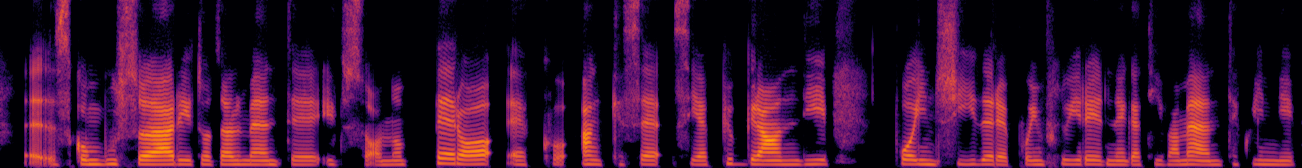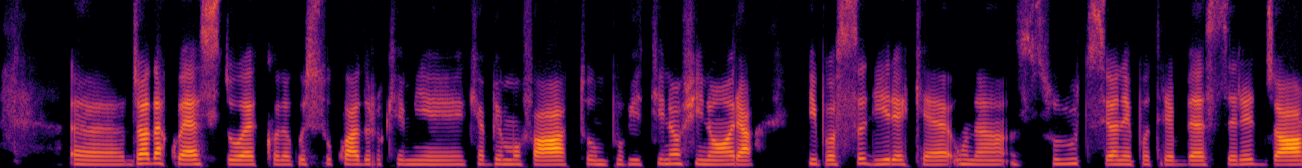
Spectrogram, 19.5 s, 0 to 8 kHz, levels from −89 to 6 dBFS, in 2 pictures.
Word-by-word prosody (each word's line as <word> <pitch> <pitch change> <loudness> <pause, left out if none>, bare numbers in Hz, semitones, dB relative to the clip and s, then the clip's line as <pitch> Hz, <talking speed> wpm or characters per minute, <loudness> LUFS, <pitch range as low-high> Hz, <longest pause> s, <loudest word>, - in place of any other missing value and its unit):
ehm, - - -2
scombussolargli 200 -1 +4
totalmente 190 -1 -2
il 195 -2 -9
sonno, 185 +1 -5 0.2
però 215 -4 +4
ecco, 190 -2 -8
anche 200 -2 +1
se 195 0 -2
si - - -8
è 185 - 0
più 225 -3 -10
grandi 195 0 +3 0.5
può 210 -1 -1
incidere, 195 -1 -3
può 190 - -11
influire 200 +1 -4
negativamente. 185 0 -1
Quindi, 190 -2 -10 0.6
ehm, 190 -2 -3
già 225 +5 +6
da 240 0 +6
questo, 205 -1 +2
ecco 195 0 0
da 195 - -5
questo 210 +2 -8
quadro 205 0 +1
che 205 0 -11
mi 195 0 -6
che 205 - -10
abbiamo 205 0 -6
fatto 190 +1 +6
un 195 - -8
pochettino 205 +3 -6
finora, 195 -2 +2 0.4
ti 220 - -3
posso 200 +3 -3
dire 205 -1 -1
che 190 0 -1
una 195 -1 -4
soluzione 205 0 -4
potrebbe 190 -1 -5
essere 200 +3 -2
già 190 +1 +9
195 Hz, 135 wpm, -22 LUFS, 190-205 Hz, 0.6 s, già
